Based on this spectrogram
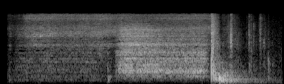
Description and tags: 255 Loonerworld Balloon Pop
pop, burst, Loonerworld, loonerworld-balloons, explode, balloons, balloon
